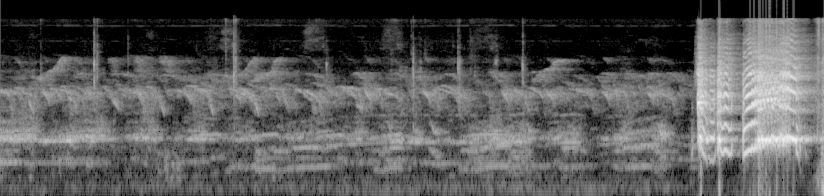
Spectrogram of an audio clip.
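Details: After several seconds of small birds twittering and chirping, a green junglefowl crows once near the end. The crow is loud, rough and two-part, with a clipped first note and a drawn-out rasping second note.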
